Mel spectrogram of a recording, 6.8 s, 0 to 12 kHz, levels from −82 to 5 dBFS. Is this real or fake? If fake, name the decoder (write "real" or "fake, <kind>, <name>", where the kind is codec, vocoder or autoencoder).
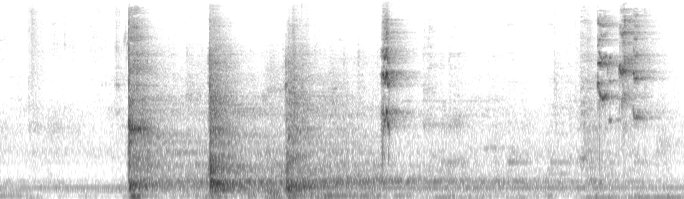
real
